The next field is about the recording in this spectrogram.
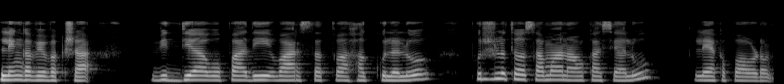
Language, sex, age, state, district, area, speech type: Telugu, female, 30-45, Andhra Pradesh, Kadapa, rural, spontaneous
